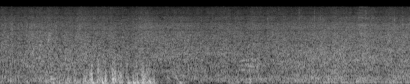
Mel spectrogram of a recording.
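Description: Strong storm wind blowing steadily, a dense rushing noise, with a few low bumps about a second in.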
